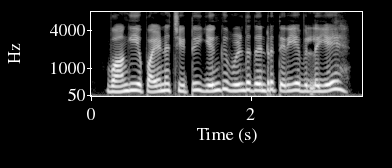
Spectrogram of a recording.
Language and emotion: Tamil, sad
